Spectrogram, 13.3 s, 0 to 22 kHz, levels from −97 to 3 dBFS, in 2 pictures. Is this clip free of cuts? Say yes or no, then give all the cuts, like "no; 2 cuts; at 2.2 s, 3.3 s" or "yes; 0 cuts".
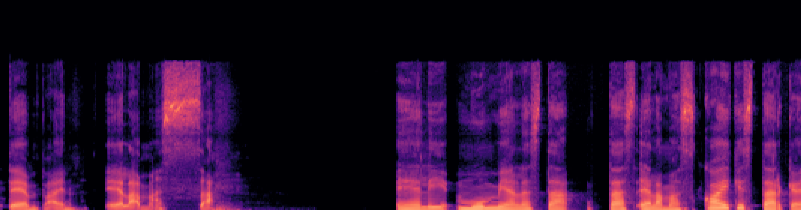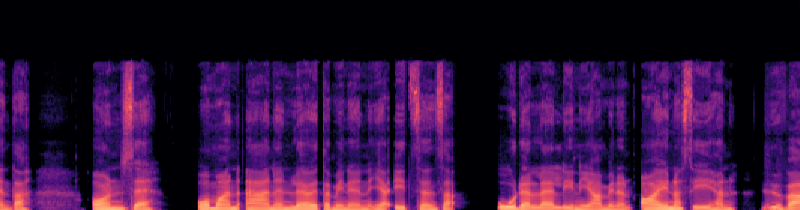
yes; 0 cuts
